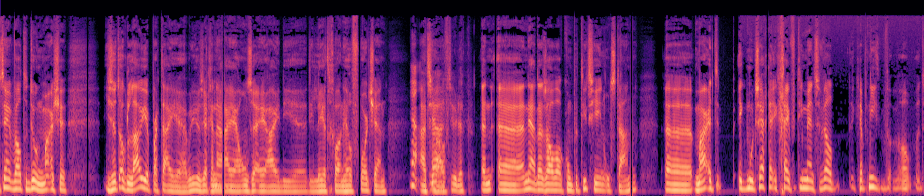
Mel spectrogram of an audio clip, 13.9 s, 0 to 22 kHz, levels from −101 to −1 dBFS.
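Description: Gaps at a join of encoded pieces break this speech clip at 1.30, 3.33, 5.37, 7.41, 9.45 and 11.49 s, every 2 s. Each lasts about 35 to 40 ms, including the one between "partijen hebben die zeggen" and "ja onze" and the one after "zal wel competitie in". Each piece was encoded on its own, and the encoder's leading delay and last-frame padding were left in when the pieces were joined. The sound then resumes where it stopped. Low bit depth with noise shaping runs from 11.1 s, right after "maar het", to the end. The signal is reduced to about 9 bits. The rounding error is pushed up in frequency, so it becomes a steady, thin hiss around 30 dB below the signal that rises strongly toward the top of the band.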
